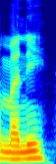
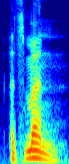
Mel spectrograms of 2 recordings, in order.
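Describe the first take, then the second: First: The word ends with an added i vowel. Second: The word ends on the n with no vowel. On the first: The speaker calls it wrong. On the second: The speaker calls it right.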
